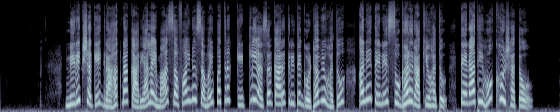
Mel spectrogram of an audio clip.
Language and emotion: Gujarati, happy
